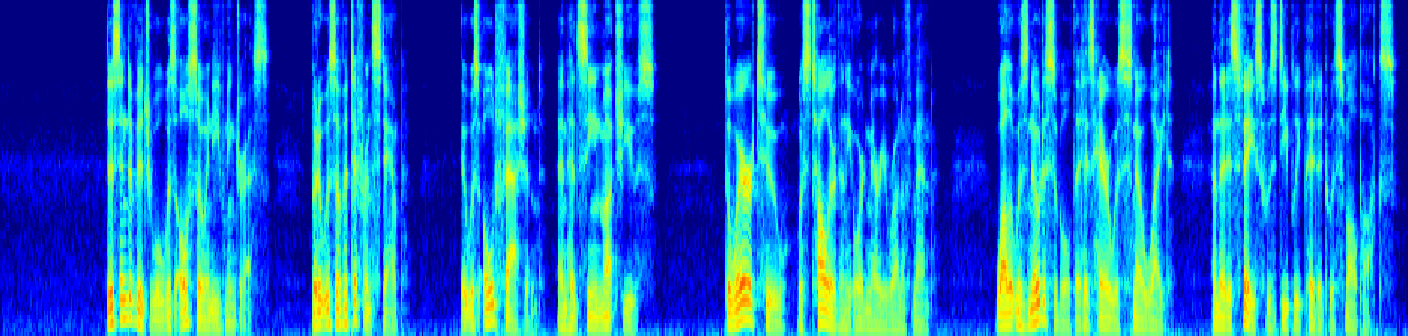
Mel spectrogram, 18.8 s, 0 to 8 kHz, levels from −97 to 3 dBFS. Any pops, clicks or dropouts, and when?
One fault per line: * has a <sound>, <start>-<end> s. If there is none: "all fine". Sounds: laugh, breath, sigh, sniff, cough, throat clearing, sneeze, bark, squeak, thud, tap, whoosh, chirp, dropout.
all fine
